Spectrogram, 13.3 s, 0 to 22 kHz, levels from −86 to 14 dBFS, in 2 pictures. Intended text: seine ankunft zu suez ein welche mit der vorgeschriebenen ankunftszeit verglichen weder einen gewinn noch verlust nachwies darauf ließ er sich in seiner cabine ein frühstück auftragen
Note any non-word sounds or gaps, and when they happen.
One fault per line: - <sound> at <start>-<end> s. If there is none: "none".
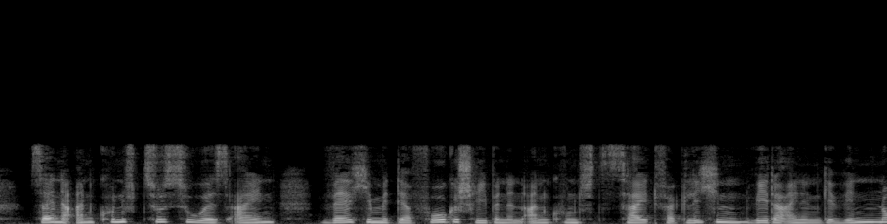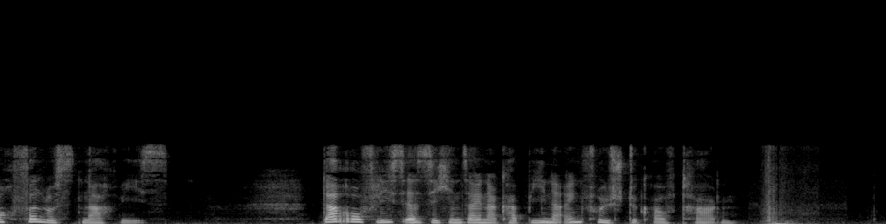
- whoosh at 12.3-12.8 s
